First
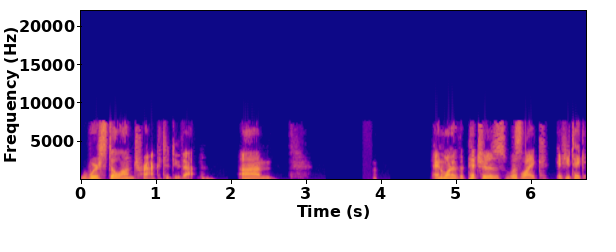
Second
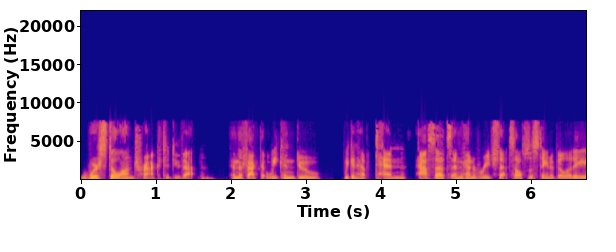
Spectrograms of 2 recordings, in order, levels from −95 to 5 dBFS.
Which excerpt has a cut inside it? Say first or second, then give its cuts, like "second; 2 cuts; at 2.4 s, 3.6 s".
second; 2 cuts; at 2.0 s, 4.4 s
